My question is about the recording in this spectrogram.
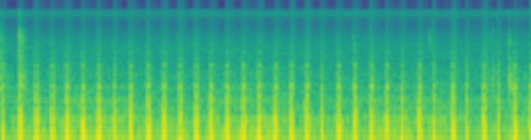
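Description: Steady low throbbing hum that pulses evenly about six times a second.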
